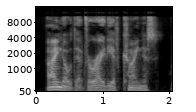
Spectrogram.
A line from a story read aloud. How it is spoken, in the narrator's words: growled the young man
